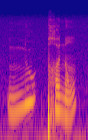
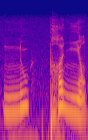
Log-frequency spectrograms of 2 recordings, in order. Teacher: the only way to make the difference between présent and imparfait, it's this I. So the y sound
